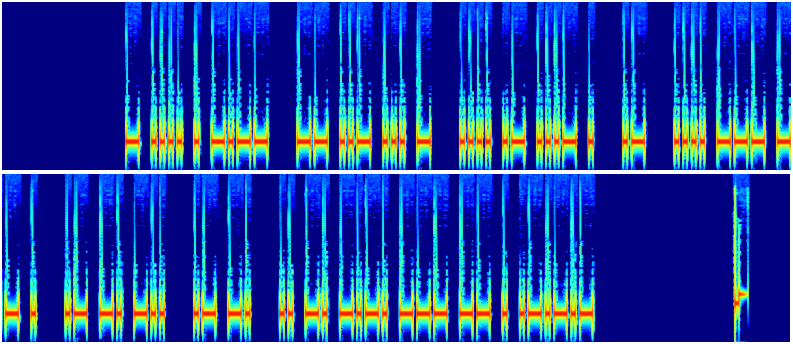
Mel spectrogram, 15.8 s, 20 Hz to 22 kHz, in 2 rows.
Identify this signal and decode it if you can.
Morse code, heard as a keyed tone, about 28 wpm, 700 Hz. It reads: THEY MUST HAVE A HOME AND AN INCOME.
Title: Sentences from Top 1000 Words - Review Part 5 - 28wpm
